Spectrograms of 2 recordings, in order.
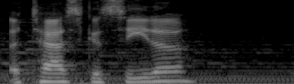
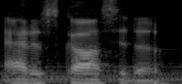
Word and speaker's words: Atascocita: And I know the actual pronunciation of the town is Atascocita, but I like calling it Atascocita just to be annoying.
